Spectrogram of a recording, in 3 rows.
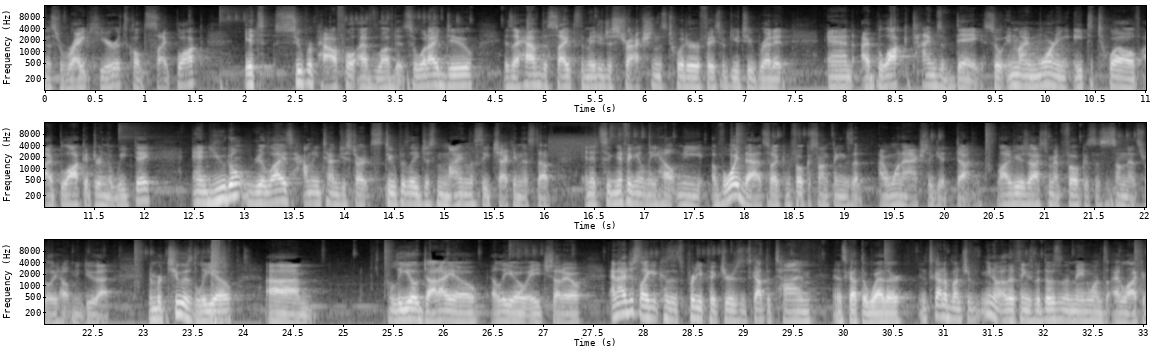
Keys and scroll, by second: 24.0 super+1.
